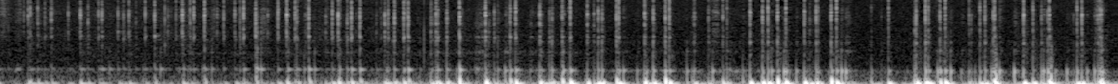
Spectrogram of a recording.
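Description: Fingertips and short nails tap and scratch the outer walls of a tall, empty, hollow frosted translucent plastic cup held in both hands near the mic. Quick, irregular dull taps mixed with light scratching come through as soft, low thumps with little ring, growing louder and denser toward the end.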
